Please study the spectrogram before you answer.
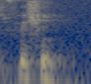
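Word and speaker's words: phishing: cyber fraud होता है उसको फिशिंग बोलते हैं भले उसका स्पेलिंग पीएच से शुरू हो बट इ फिशिंग हम कांटा डाला और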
